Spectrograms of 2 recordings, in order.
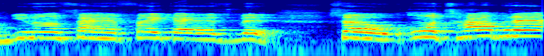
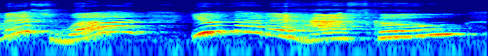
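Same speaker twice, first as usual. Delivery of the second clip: incredulous laugh; 6 semitones higher, slower than usual. Real, not acted. Reacting in disbelief to Melanie's quote.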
